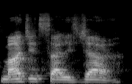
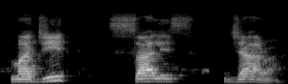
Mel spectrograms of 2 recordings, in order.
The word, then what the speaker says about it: Majid Salis Jara: Relax and pronounce it well. Mention it well. What? Majid Salis Jara. Okay, Majid Salis Jara. Jara, okay. Like Jara, the singer.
